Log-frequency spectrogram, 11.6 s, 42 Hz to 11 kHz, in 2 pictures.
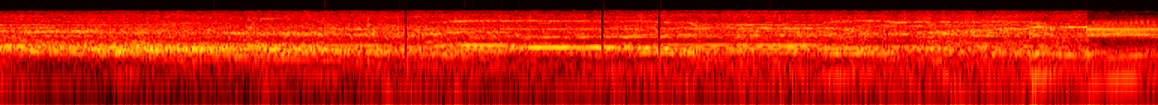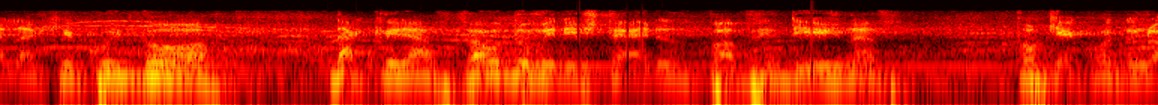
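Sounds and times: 
audience at a speech applauding a government minister: 0:00.0 - 0:07.4
audience at a speech cheering with whoops and shouts: 0:00.0 - 0:08.6
speech: 0:06.1 - 0:11.5.

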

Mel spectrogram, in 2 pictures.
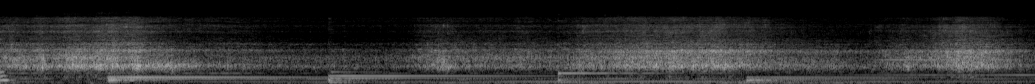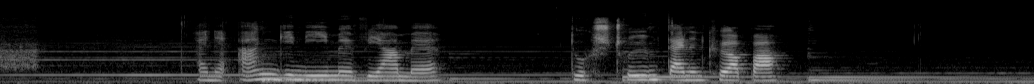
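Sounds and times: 
ocean surf rushing onto a deserted beach: 0:00.0 - 0:10.8
soft sustained music chords: 0:00.0 - 0:20.6
speech: 0:12.5 - 0:14.8, 0:16.1 - 0:18.6.

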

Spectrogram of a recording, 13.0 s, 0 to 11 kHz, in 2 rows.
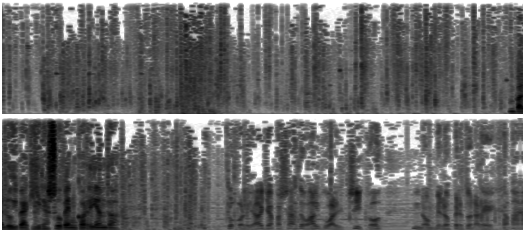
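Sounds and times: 
dull thuds and heavy knocks of rocks in collapsed temple ruins: 0:00.0 - 0:07.2, 0:07.9 - 0:09.5
rocks scraping and rubble shifting as apes shove them aside: 0:00.0 - 0:10.3
speech: 0:06.4 - 0:08.2, 0:09.4 - 0:13.0.

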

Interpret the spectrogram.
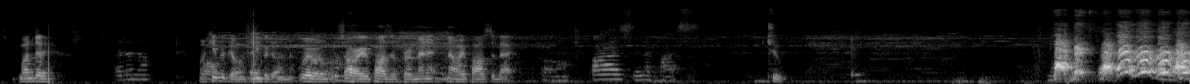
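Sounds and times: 
speech: 0:00.2 - 0:00.6, 0:01.2 - 0:07.0, 0:07.6 - 0:08.8, 0:10.5 - 0:11.2
dog barking: 0:10.5 - 0:11.8.

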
